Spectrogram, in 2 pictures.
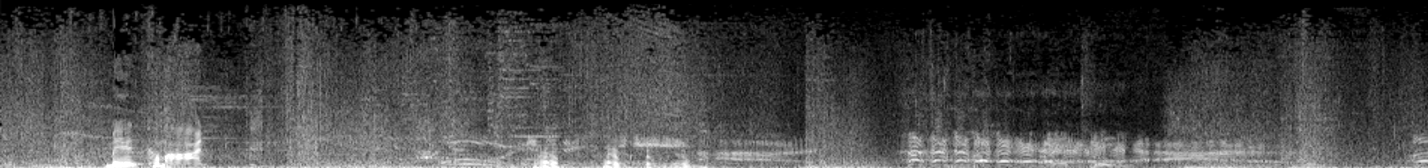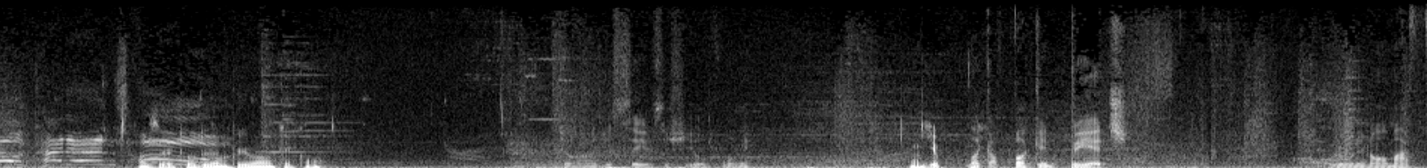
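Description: Fantasy weapons clash and magic bursts crackle in a fast fight.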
